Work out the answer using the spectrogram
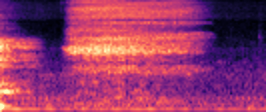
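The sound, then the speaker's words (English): A single slow, deep breath drawn in through the nose during a guided relaxation exercise, a soft, steady airy rush lasting about a second, heard alone and faint. “I want you to take a deep breath in”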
